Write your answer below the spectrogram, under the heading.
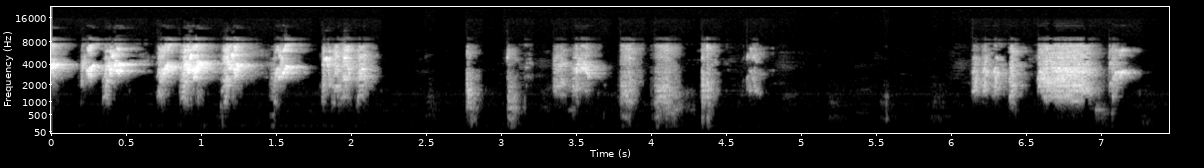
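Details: Loud repeated calling of a Javan myna: rough, buzzy chatter notes mixed with short clicking bursts, a silent gap, then a final harsh squawk sequence.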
